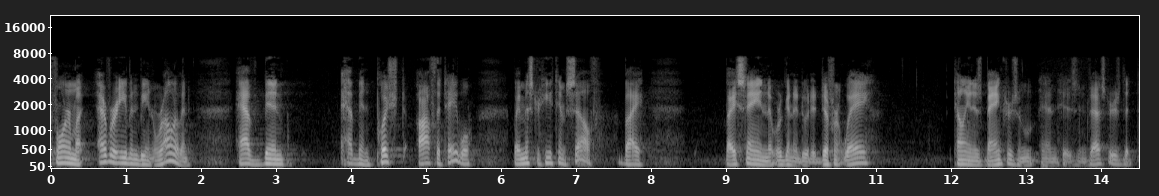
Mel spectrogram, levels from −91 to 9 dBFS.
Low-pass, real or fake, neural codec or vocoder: 7.2 kHz; real; none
